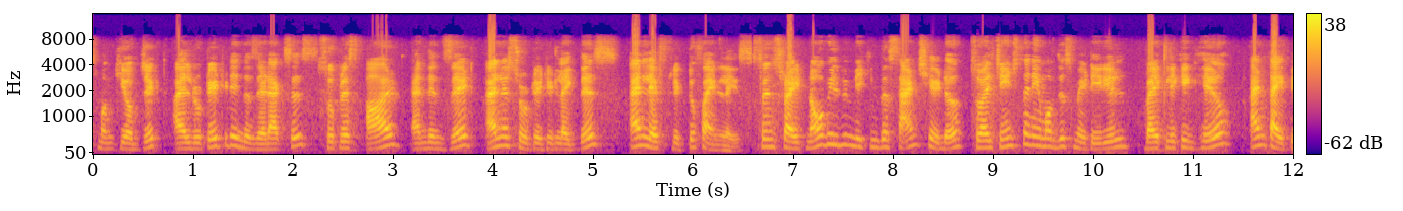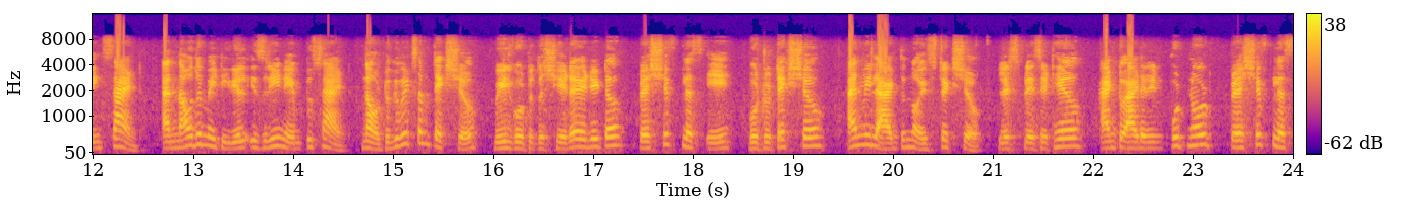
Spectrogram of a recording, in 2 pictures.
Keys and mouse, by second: 2.8 r, 3.5 z, 6.0 click, 10.9 click, 11.5 shift+middle click, 11.8 click, 17.8 shift+a, 23.4 shift+a.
